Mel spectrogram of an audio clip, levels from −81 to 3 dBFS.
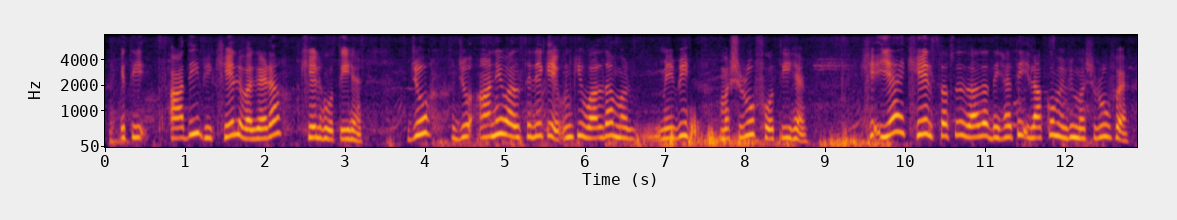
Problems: constant background noise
